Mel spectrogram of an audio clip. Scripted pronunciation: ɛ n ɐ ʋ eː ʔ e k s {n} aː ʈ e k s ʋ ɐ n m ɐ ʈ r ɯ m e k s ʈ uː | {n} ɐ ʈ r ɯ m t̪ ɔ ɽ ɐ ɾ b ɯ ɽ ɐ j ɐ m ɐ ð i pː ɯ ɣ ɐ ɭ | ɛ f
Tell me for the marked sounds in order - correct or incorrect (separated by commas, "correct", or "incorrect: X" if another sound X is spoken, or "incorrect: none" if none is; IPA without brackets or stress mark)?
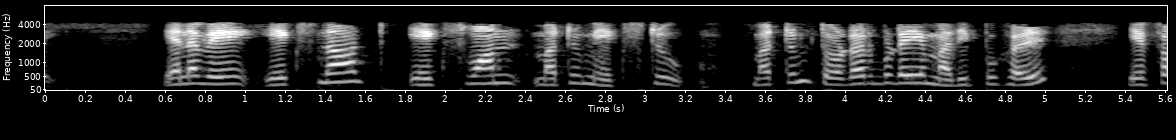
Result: correct, incorrect: m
